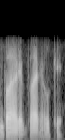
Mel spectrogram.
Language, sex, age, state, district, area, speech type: Goan Konkani, male, 18-30, Goa, Ponda, urban, conversation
